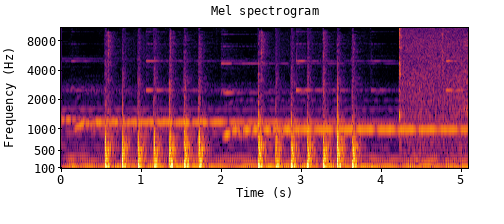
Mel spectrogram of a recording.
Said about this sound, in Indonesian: Ia mengetuk pintunya.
